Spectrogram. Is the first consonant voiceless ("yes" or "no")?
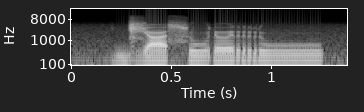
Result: no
